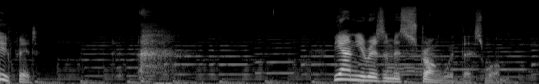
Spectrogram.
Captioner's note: sigh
